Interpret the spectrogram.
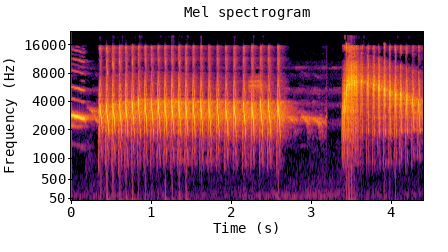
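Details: Bar-winged prinia song, clearly recorded with pauses and a fast, tight delivery: a rapid train of about twenty clipped, even notes, then a short gap and a second descending, tightly packed burst.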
